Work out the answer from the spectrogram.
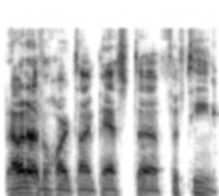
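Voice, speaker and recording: A congested, tired man hosting a casual podcast chat. He rambles with lots of fillers and clears his throat often. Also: deep voice, fairly even intonation, fairly quick, dry recording, clean studio sound. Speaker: podcast host.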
